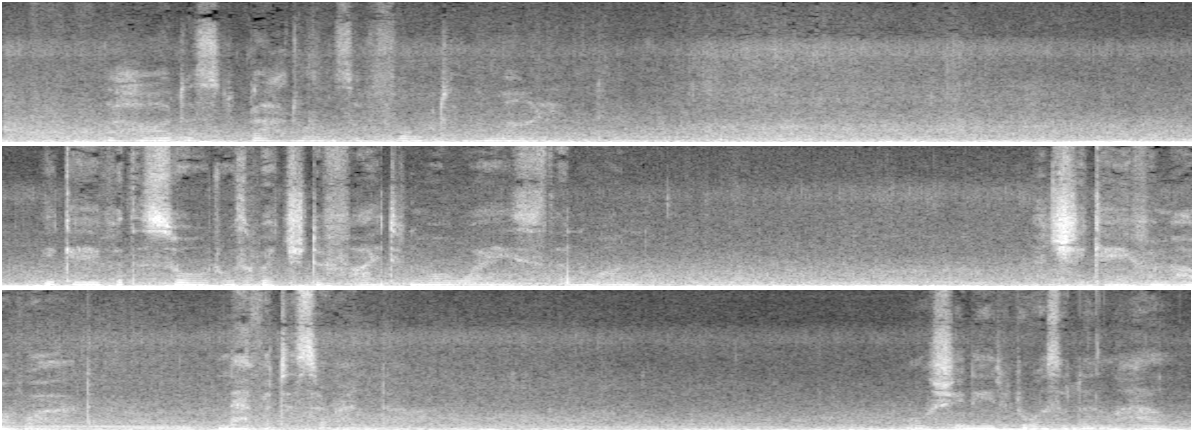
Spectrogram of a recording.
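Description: A woman narrates calmly.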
